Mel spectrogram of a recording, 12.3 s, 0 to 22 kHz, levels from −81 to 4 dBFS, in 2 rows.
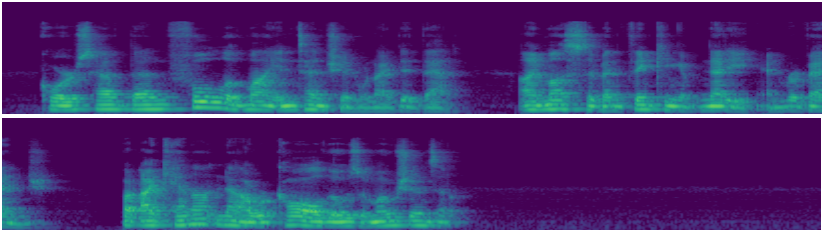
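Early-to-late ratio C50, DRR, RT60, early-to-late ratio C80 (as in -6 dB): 10.0 dB, 2.0 dB, 0.45 s, 15.0 dB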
